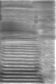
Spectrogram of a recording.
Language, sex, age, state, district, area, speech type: Dogri, male, 30-45, Jammu and Kashmir, Reasi, rural, spontaneous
